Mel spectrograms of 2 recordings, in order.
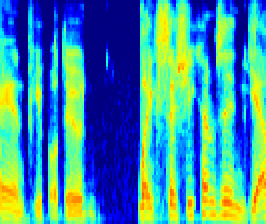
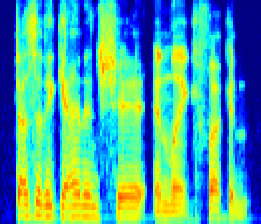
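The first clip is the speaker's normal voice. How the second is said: ordinary talk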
